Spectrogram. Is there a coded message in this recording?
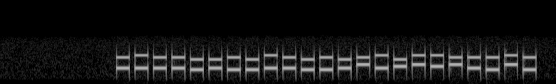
Yes: DTMF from 1.2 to 5.4 s, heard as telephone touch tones, dialled by machine, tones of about 130 ms. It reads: 5655142165124067#9052#2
